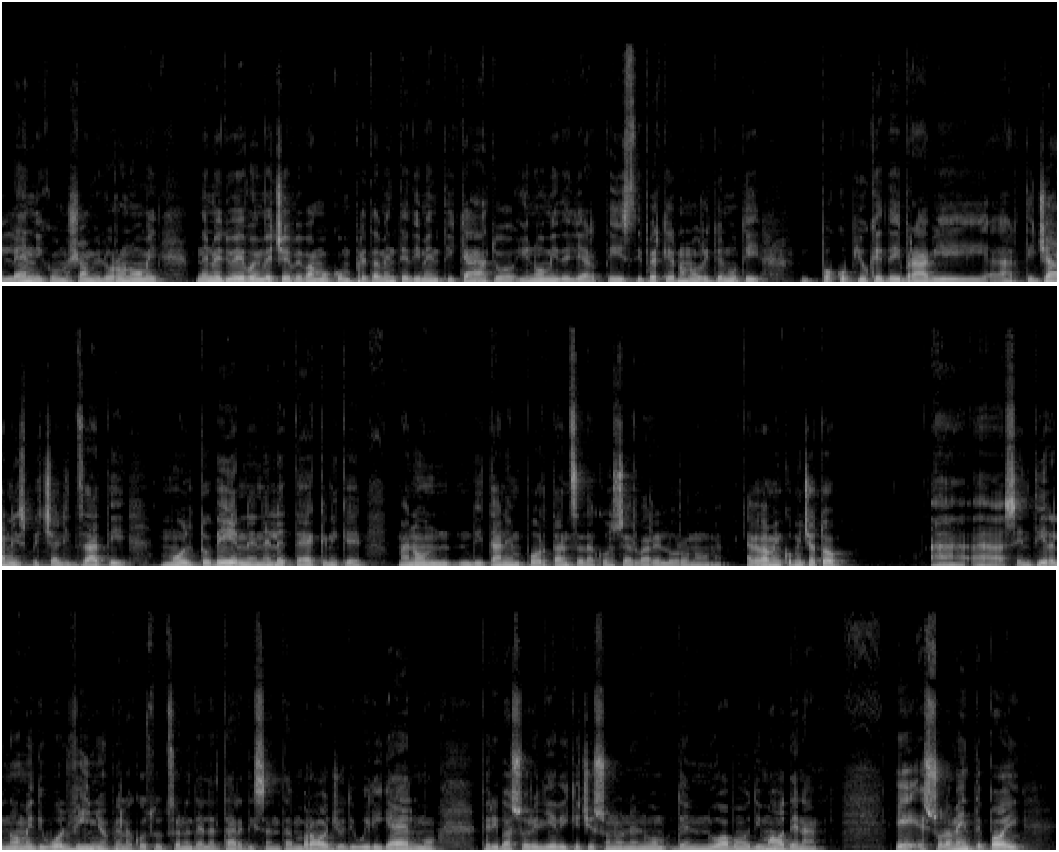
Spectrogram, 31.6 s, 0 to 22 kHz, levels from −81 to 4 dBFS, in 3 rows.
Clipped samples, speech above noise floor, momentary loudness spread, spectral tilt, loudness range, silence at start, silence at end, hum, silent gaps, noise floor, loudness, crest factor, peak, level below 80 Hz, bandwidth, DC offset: under 0.1%; 40 dB; 10 LU; -5 dB/octave; 3 LU; 0 s; 0.3 s; none; none; -72 dBFS; -32 LUFS; 18 dB; -14 dBFS; -58 dBFS; 19 kHz; under 0.1%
